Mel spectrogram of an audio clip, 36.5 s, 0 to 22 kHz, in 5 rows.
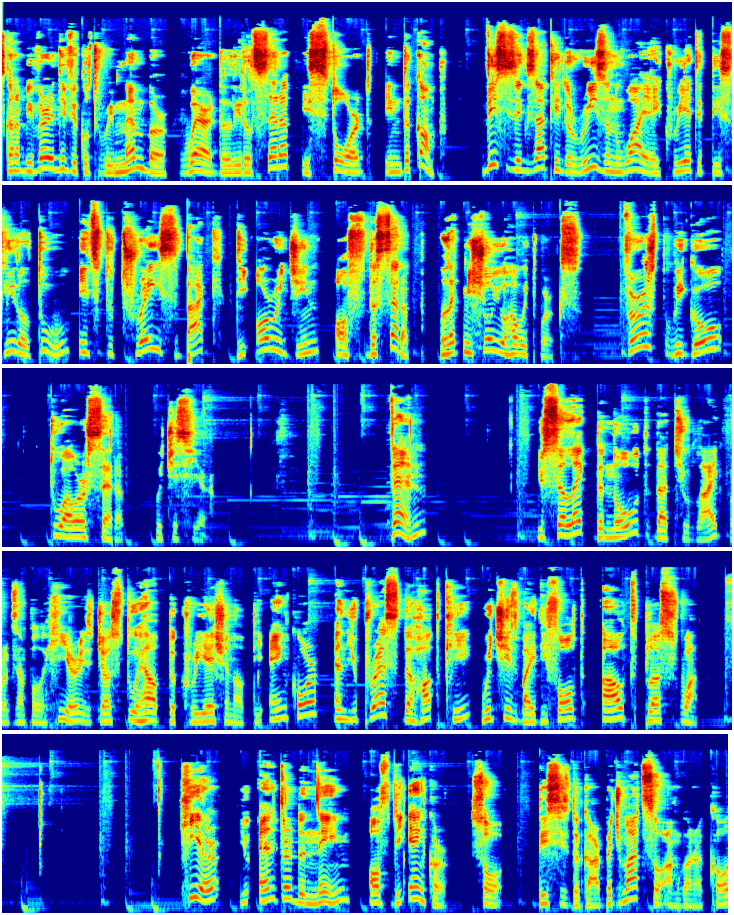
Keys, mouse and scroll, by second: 14.5 click, 14.7 middle click, 14.8 click, 15.1 middle click, 16.4 click, 16.7 middle click, 17.6 click, 20.6 middle click, 20.7 click, 21.3 middle click, 29.4 click, 35.4 alt+shift+1, 35.5-36.4 typing.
